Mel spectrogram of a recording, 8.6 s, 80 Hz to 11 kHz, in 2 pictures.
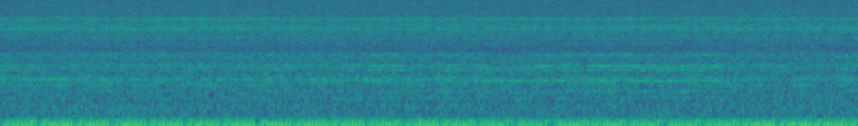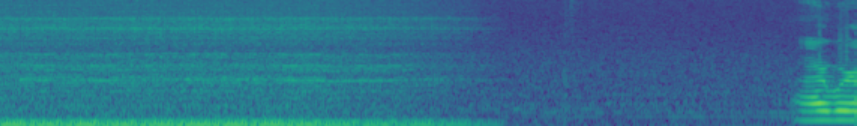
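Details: Carbureted Camaro Z28 V8 with a stalling history, after a distributor swap and radiator repair, timing set to about 6.5: a steady, even idle with a smooth lope and no knocks, then the engine cuts off. It sounds healthy.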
